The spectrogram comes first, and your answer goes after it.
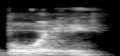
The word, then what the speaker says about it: buoy: I just did a a session with some folks in Australia, everyone, and they pronounce it boy.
